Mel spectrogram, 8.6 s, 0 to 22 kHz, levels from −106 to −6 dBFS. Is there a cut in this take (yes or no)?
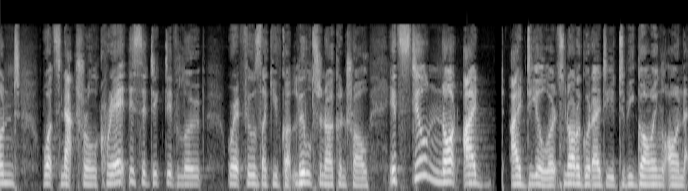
no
